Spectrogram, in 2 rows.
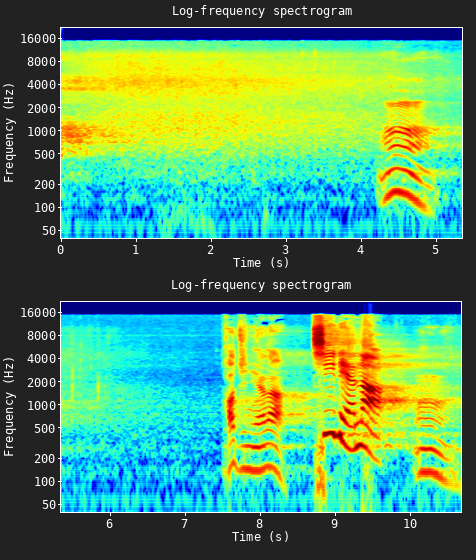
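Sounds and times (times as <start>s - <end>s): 
applause: 0.0s - 6.3s
speech: 4.2s - 5.0s, 7.6s - 10.6s.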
